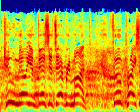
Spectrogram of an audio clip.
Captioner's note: applause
